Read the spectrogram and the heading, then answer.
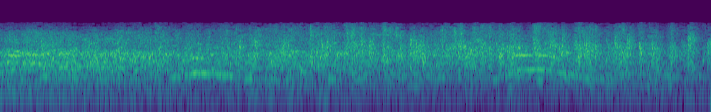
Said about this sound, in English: I would have preferred not such a strong applause of agreement. Could anyone say, "No, no"?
